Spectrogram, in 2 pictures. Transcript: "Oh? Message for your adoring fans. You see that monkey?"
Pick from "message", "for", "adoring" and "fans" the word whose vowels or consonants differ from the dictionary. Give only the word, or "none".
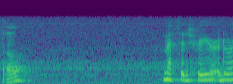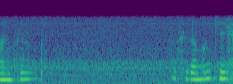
fans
